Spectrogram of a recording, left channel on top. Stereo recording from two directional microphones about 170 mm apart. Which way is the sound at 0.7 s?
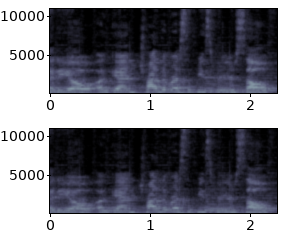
5° left (ahead or behind).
